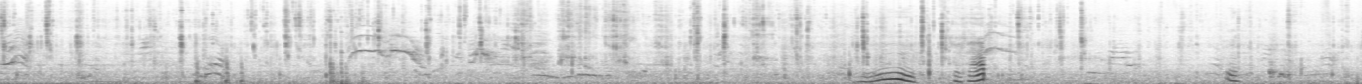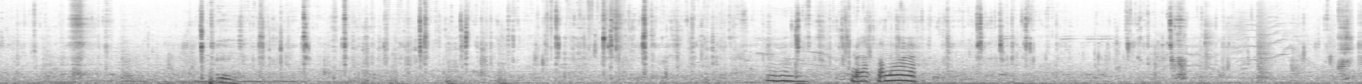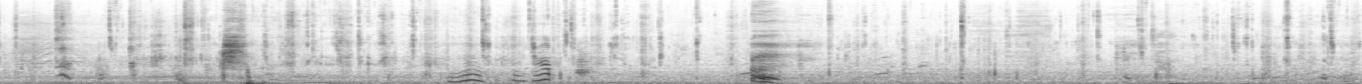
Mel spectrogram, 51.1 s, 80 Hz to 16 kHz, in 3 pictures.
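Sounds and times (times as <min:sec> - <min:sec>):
crispy pork skin crunching: 0:00.0 - 0:51.0
people chewing with lip smacks: 0:00.0 - 0:51.0
person humming mmm: 0:19.6 - 0:20.6.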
